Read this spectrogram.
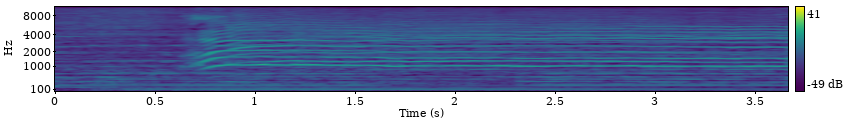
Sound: menacing music playing; both screaming

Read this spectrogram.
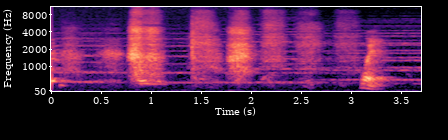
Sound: man breathing heavily

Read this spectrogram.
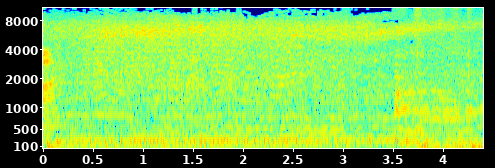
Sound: drone sound

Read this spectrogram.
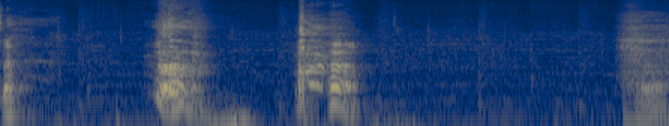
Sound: coughing

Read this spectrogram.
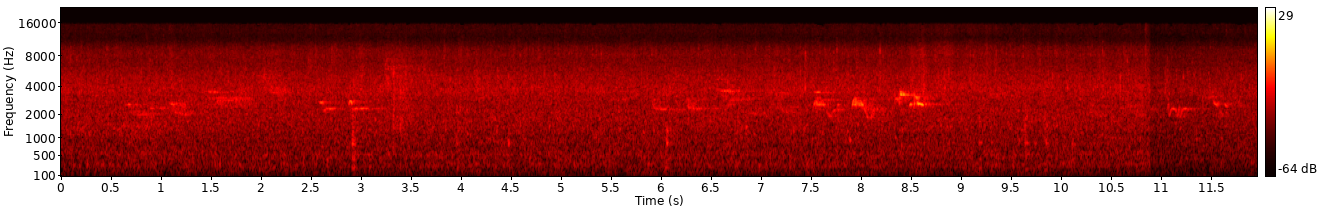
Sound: nature sound

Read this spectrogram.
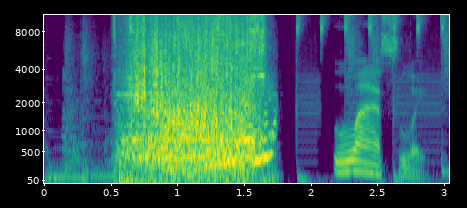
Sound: guy reverses fard

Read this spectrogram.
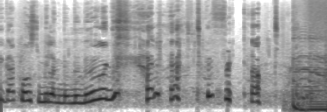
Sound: laughs

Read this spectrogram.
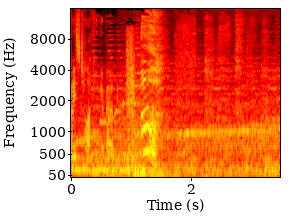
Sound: door latch, grunts

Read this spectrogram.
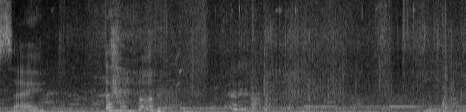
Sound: girls laugh

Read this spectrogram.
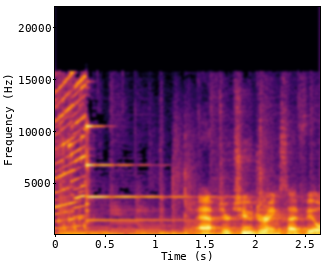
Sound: ding!

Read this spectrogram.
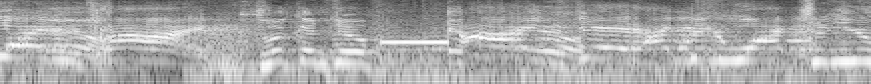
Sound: beeps

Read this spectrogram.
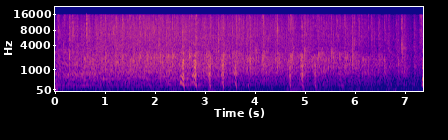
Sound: applause

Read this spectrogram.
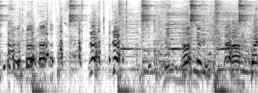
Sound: laughing

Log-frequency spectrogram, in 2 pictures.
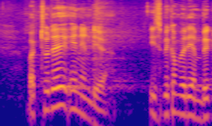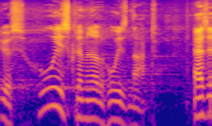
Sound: none

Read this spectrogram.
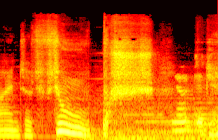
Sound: mimics explosion

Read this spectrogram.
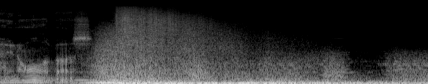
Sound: thunder rolls

